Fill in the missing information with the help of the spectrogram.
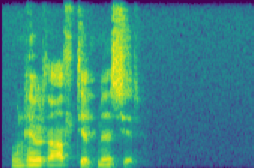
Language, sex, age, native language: Icelandic, male, 50-59, Icelandic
